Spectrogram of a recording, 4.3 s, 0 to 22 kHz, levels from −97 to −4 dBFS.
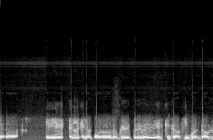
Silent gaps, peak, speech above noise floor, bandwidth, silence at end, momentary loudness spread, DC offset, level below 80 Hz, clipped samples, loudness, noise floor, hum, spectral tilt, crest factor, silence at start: none; -2 dBFS; 28 dB; 4.1 kHz; 0 s; 3 LU; under 0.1%; -66 dBFS; under 0.1%; -13 LUFS; -40 dBFS; none; -8 dB/octave; 12 dB; 0 s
